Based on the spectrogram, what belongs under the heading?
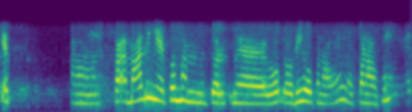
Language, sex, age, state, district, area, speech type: Tamil, female, 18-30, Tamil Nadu, Thanjavur, urban, conversation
